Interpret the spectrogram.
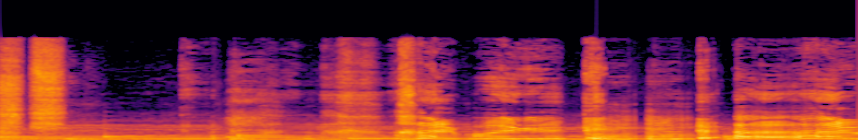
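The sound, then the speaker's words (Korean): A child cries and sobs, with wavering wails broken by sharp, breathy gasps. A steady background tone hums underneath. “아이고 내 새끼 울지마 울지마”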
